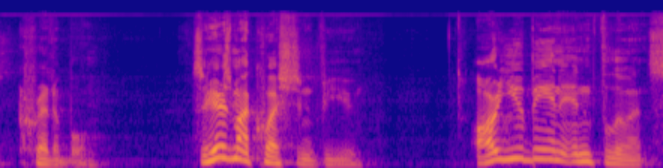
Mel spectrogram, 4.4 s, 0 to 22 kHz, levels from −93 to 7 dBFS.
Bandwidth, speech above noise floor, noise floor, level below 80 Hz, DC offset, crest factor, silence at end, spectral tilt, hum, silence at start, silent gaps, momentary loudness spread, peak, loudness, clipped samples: 16 kHz; 42 dB; -68 dBFS; -70 dBFS; under 0.1%; 22 dB; 0 s; -4.5 dB/octave; none; 0.1 s; none; 20 LU; -6 dBFS; -25 LUFS; under 0.1%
